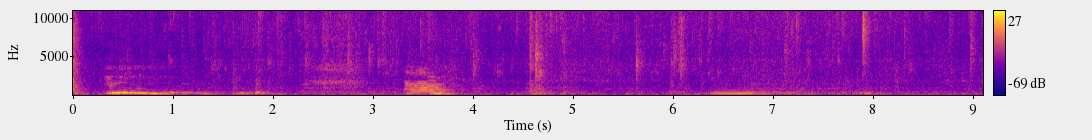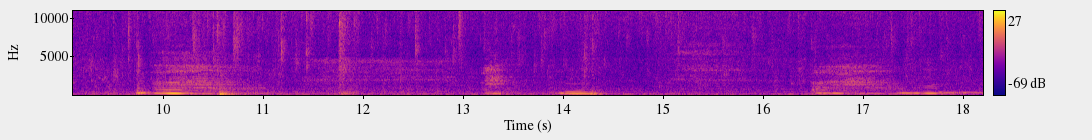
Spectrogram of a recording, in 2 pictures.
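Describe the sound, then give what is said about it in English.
Running water splashes intermittently while someone washes their hair. A person talks softly throughout over the water. “I think washing my hair is part of it all.”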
